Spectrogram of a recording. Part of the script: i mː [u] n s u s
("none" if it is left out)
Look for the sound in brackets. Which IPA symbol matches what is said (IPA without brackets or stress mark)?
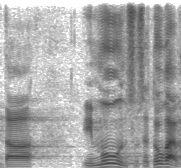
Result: uː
